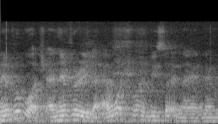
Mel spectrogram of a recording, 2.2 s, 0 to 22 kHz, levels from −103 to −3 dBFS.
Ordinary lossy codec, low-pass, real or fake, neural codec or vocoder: none; none; real; none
